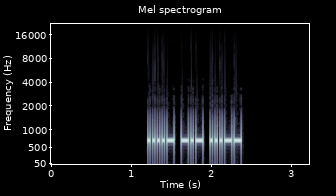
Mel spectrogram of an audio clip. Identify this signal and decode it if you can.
Morse code, heard as a keyed tone, about 40 wpm, 700 Hz. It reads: 4K3
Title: Callsign Prefixes for Top 100 DXCC - 40wpm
